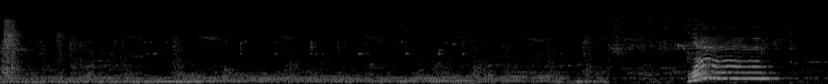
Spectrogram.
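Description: Water runs steadily into a sink while laundry is rinsed by hand, a soft continuous splashing with faint clatter, then a louder gush near the end, with a bird chirping in the background.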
